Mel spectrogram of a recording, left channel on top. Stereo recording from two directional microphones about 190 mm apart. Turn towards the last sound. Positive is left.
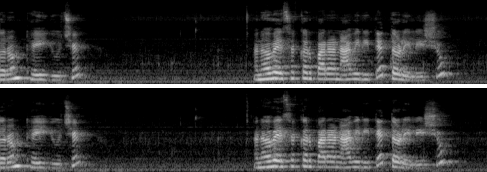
turn(degrees=65)  # may be behind; listen again after turning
